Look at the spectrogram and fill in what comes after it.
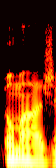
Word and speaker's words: homage: It is homage if you're staying with the French pronunciation.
